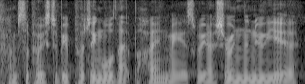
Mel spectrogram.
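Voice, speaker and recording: Guy acting as a shy rambly young man, old friend at a party, soft mellow voice, kinda self-deprecating, audio rp with faint music behind. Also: mid-range voice, steady tone, fast talker, clean tone, natural voice. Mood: sheepish, resolute. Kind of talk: audio roleplay, conversational acting addressed to listener.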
